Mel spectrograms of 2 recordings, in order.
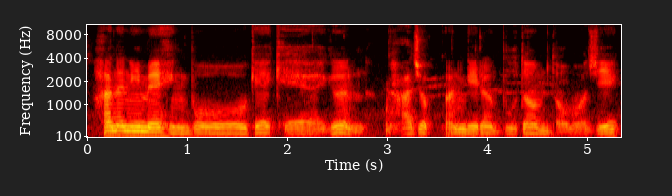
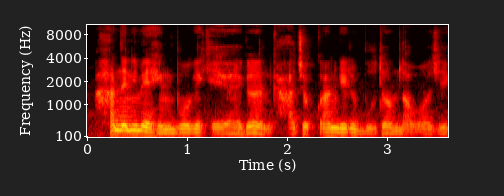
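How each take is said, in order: First: The sentence is spoken at a slow pace. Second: The sentence is spoken at a faster pace. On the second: "A little faster"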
